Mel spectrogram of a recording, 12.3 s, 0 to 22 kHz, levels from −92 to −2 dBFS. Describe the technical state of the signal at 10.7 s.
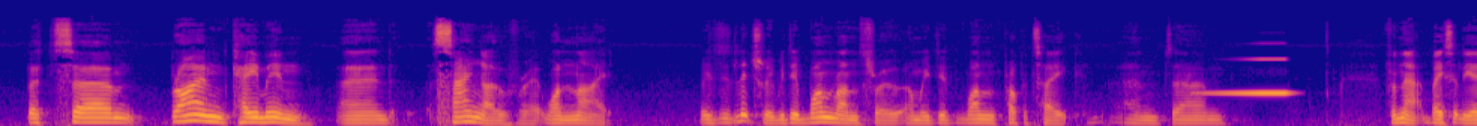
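At 10.7 s a loudspeaker feedback squeal is sounding, running from 9.91 to 10.88 s. The microphone-to-speaker loop exceeds unity gain at 1.1 kHz, so the tone swells over roughly 0.7 s to several dB above the sound. A spectrogram shows a brightening horizontal line at 1.1 kHz, and the waveform shows a swelling envelope.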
